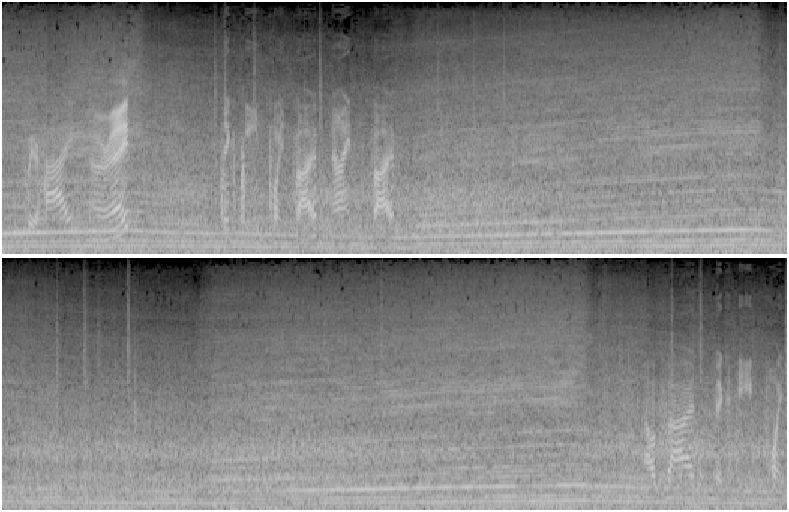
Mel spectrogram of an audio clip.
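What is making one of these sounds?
A race car engine drones steadily, rising and falling in pitch.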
